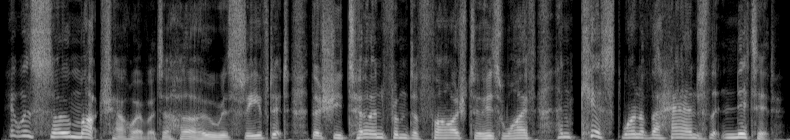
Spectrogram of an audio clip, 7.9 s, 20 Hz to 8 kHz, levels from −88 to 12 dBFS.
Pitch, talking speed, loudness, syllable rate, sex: 160 Hz, 195 wpm, -19 LUFS, 4.9 syllables/s, male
